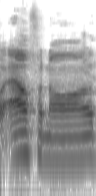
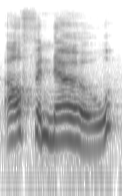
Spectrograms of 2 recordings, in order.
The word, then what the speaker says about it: Alphinaud: Alphanaw, the freaking actual talker here. Oh, yeah. Alphano. Yeah, Actually, Alphinaud, it's better to he ask.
